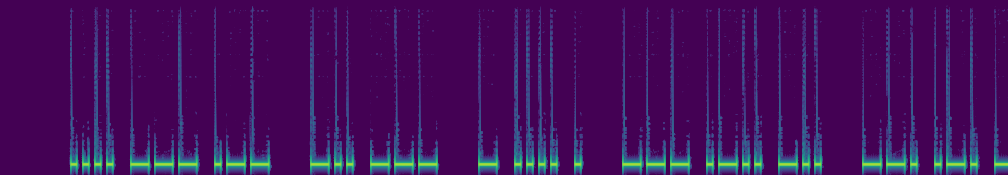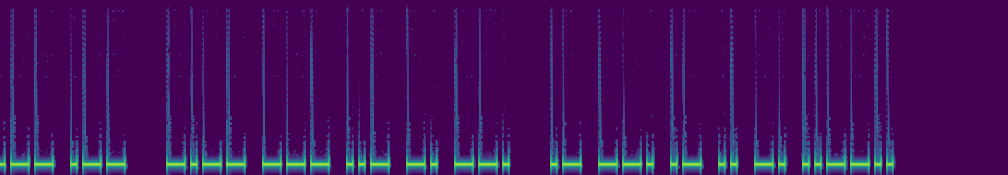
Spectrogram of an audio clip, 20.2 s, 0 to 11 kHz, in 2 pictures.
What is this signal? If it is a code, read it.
Morse code, heard as a keyed tone, about 20 wpm, 700 Hz. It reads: HOW DO THE OLD GROW YOUNG AGAIN?
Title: Sentences from Top 1000 Words - Review Part 1 - 20wpm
